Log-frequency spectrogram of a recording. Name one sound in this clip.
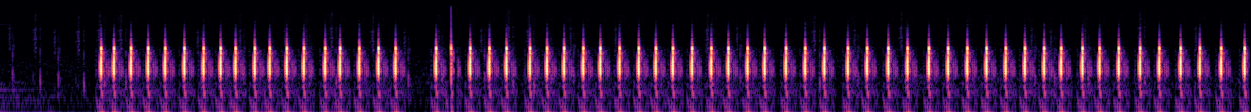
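Blocks are placed one after another in quick, even clicks.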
